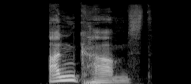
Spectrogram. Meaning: second-person singular dependent preterite of ankommen
- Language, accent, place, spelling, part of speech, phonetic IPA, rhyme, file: German, Germany, Berlin, ankamst, verb, [ˈanˌkaːmst], -ankaːmst, De-ankamst.ogg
